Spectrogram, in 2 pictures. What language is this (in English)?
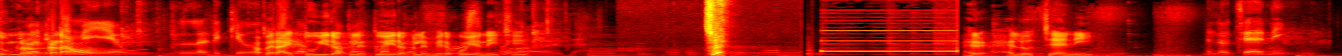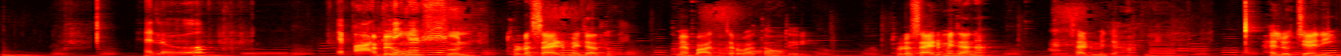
Hindi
